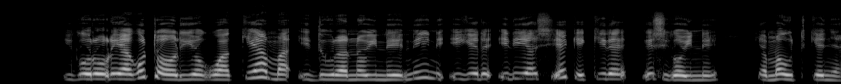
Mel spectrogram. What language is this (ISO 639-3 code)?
kik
